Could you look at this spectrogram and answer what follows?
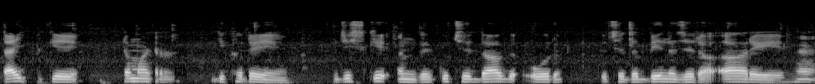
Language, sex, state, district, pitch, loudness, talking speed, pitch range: Hindi, male, Haryana, Jhajjar, 125 Hz, -18 LUFS, 125 wpm, 120-135 Hz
